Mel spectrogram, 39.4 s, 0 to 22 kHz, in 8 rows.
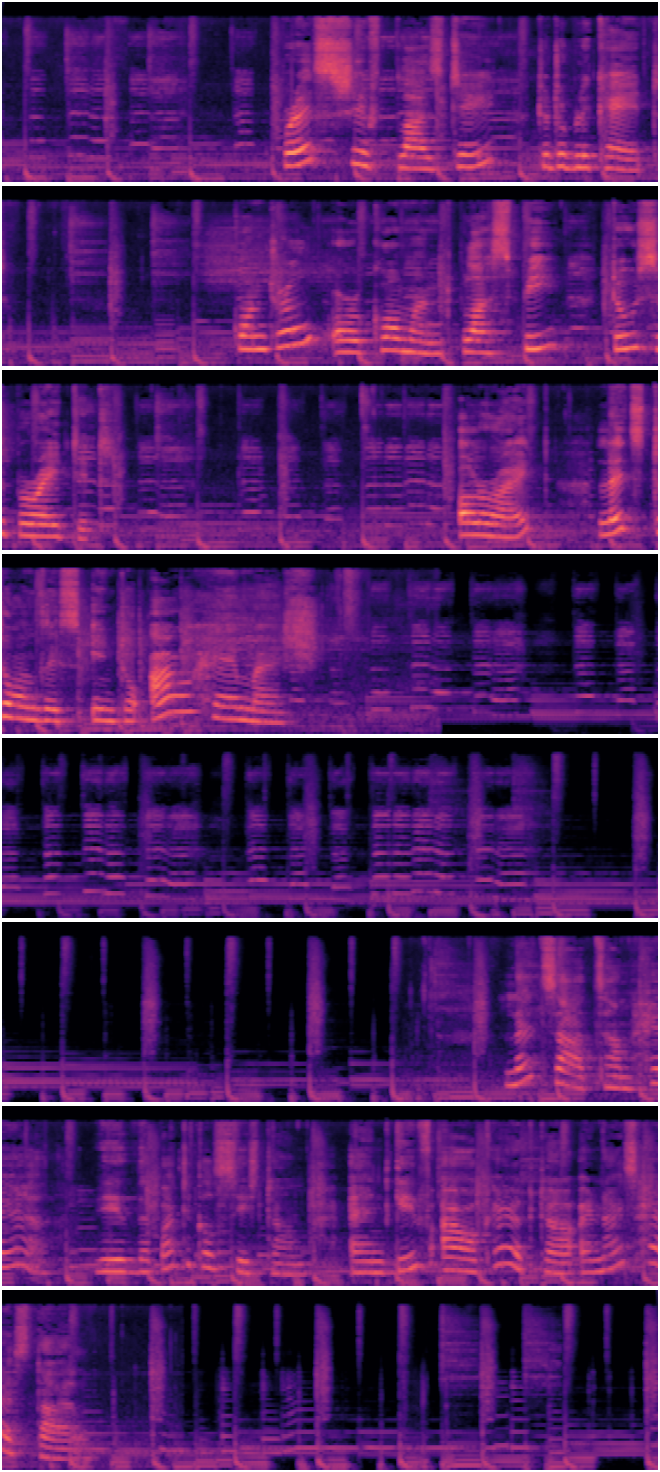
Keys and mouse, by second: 6.5 shift+d, 8.2 click, 14.5-15.9 drag, 17.7 super+z, 20.4 shift+d, 26.7 click, 29.1 click, 30.4 click, 34.3-34.8 drag, 35.2 click, 39.0-39.3 drag.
